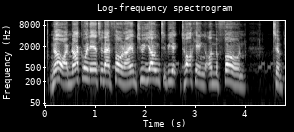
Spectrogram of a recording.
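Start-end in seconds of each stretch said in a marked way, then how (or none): none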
